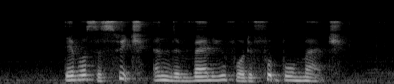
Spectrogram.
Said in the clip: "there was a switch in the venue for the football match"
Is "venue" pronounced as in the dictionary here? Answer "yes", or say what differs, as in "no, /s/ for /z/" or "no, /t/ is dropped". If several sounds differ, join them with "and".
no, /l/ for /n/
